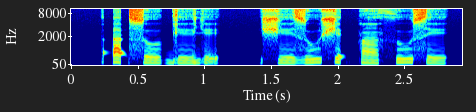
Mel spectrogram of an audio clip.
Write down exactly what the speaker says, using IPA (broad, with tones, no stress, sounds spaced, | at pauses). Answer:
ʔ ä˦ ʔ s o˨ ʊ̯ ɡ e˨ ɪ̯ j ḛ˦˨ | ʃ e˨ z u˦ ʃ ɛ˦ ʔ p ã˨ θ u˦ s e˨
